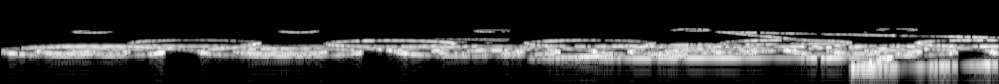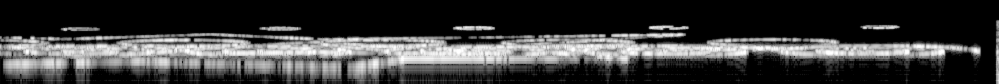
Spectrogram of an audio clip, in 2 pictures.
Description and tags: Flute-like sound in irregular structure. The sound is generated by the syntethizer of the Coagula program. The basis is a multi-layered graphic structure created in a graphics program.
ambient, background-sound, soundscape, white-noise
